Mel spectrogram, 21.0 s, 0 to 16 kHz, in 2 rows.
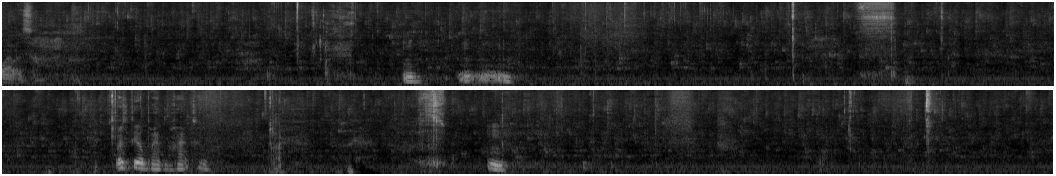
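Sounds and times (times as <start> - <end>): wet slurping and mouth noises: 0.6 - 10.0, 10.6 - 20.2.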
